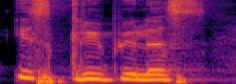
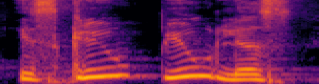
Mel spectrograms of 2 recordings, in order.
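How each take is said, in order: First: Said in the usual way. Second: scrupulous said slowly and higher, each syllable stretched; slow raised model word. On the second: Shown as a demonstration. Teacher modelling the new word slowly for students. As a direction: lift scrupulous up and draw it out. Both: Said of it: "क्या बन गई?".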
